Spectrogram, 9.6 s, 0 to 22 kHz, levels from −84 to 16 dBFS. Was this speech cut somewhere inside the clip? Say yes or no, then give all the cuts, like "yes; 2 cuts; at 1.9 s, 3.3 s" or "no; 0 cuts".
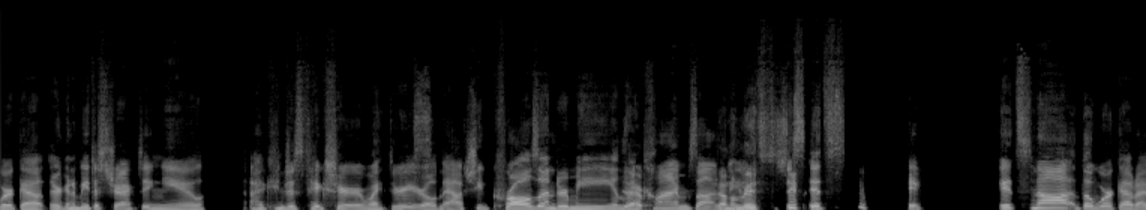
yes; 2 cuts; at 2.0 s, 3.9 s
